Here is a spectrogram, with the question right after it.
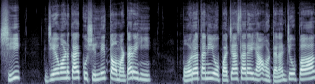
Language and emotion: Goan Konkani, disgusted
